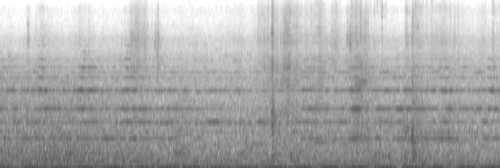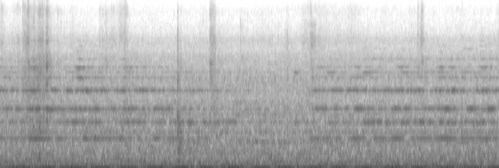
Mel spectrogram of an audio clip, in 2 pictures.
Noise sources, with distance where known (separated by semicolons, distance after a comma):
music from a fixed source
